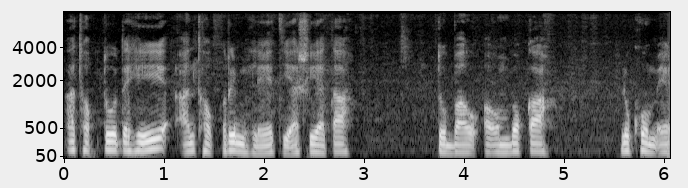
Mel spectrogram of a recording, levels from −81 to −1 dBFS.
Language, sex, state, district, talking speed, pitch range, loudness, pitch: Mizo, male, Mizoram, Aizawl, 190 wpm, 105-120 Hz, -16 LUFS, 110 Hz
